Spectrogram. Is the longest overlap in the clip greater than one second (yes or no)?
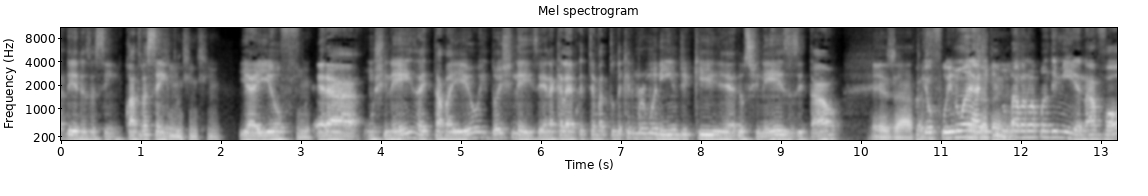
yes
